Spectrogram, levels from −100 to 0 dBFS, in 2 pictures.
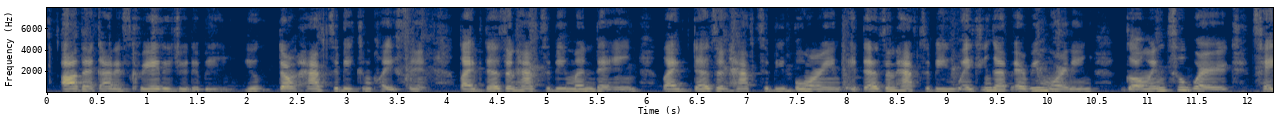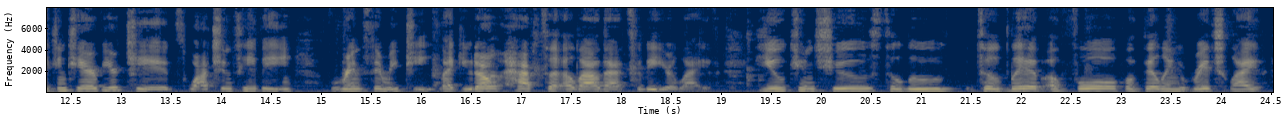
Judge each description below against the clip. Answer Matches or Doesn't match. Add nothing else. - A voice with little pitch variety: Matches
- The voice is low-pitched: Doesn't match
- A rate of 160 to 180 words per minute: Matches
